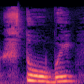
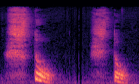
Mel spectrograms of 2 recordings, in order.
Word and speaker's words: что: Jadi, что. Itu pengucapannya что. Dan O tetap O. Kenapa? Karena penekanannya di sini.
